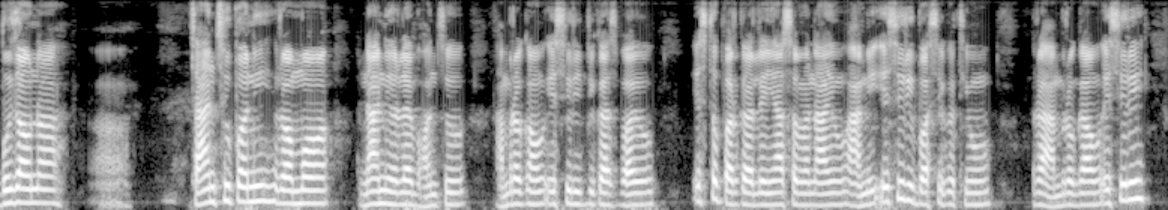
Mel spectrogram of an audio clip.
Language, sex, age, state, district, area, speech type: Nepali, male, 45-60, West Bengal, Kalimpong, rural, spontaneous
